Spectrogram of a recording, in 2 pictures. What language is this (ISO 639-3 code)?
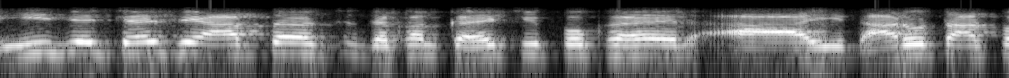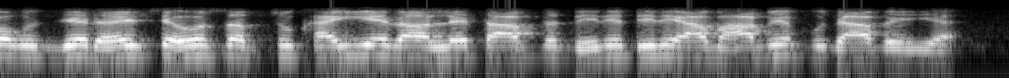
mai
